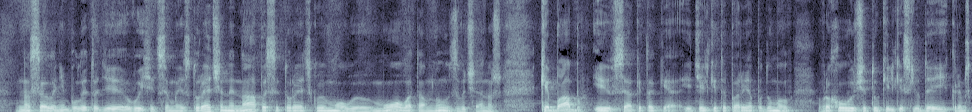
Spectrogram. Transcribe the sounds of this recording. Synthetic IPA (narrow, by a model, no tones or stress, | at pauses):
nɐsɛlˠenʲibʊlˠɪt̪ɔdʲiʋɪxʲid̪ʲsʲɐmɪizt̪ʊɾɛt͡ʃːɪnɪnɑpɪsɪt̪ʊɾɛt͡sʲkɔjʊmɔʋɪjmɔʋɐt̪ɑmnuzʋɪt͡ʃɑjnɔʃ | kebɑbiwsʲakɛt̪ɐkɛ̰ḭtʲilʲkɪt̪epɛrjapɔd̪umɐw | ʋɾɐxɔʋʊjʊt͡ʃɪt̪ukʲilʲkʲisʲtʲlʲʊd̪ɛjkɾɪmsʲ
